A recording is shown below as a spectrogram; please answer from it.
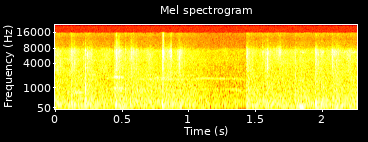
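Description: Near silence, with faint scattered small clicks.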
